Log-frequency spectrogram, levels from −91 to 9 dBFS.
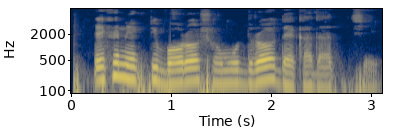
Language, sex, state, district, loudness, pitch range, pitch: Bengali, male, Tripura, West Tripura, -13 LUFS, 120-170 Hz, 145 Hz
